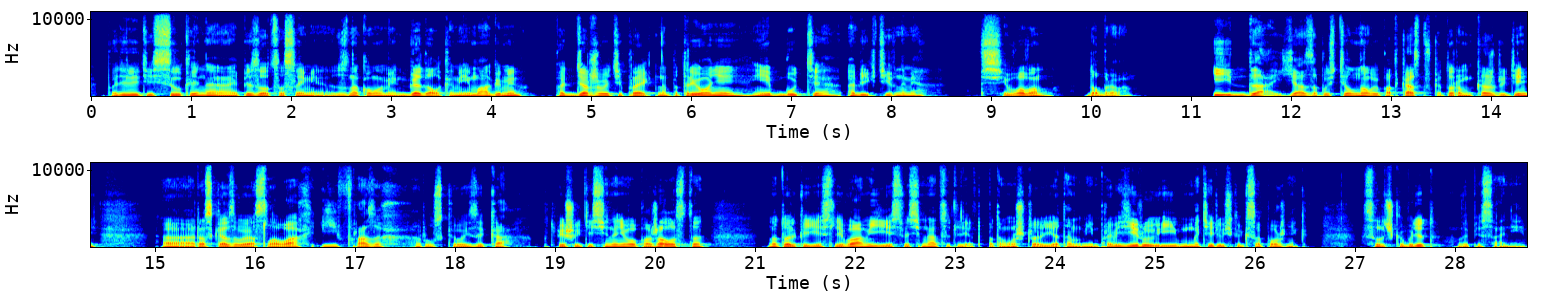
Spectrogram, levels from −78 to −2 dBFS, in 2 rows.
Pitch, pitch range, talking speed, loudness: 100 Hz, 95-115 Hz, 130 wpm, -22 LUFS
